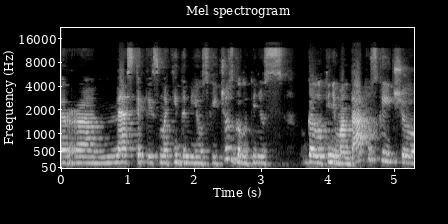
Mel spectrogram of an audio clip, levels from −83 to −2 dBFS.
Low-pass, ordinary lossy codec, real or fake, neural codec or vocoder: 14.4 kHz; AAC, 48 kbps; real; none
